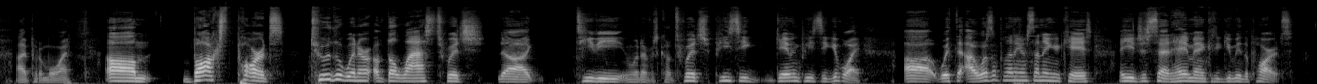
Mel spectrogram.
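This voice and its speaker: This man talks at a fairly quick pace with lively intonation and a fairly high pitch. The recording is very clean, with a silent background. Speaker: tech youtuber. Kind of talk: casual vlog. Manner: loud.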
